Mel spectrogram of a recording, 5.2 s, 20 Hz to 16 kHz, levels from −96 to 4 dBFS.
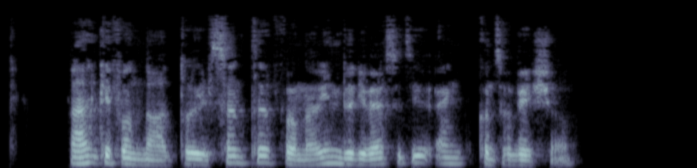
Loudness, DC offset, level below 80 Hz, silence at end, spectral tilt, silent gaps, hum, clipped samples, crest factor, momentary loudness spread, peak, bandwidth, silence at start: -30 LUFS; under 0.1%; -70 dBFS; 0.95 s; -5.5 dB/octave; none; none; under 0.1%; 22 dB; 8 LU; -10 dBFS; 11 kHz; 0.55 s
